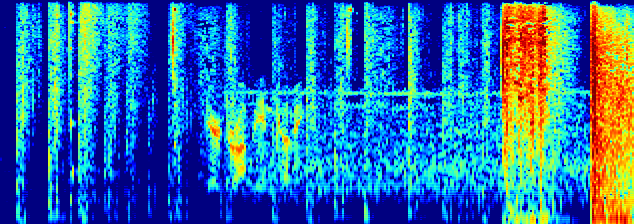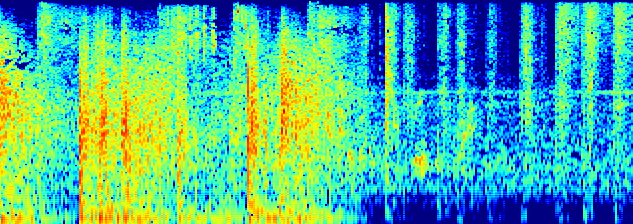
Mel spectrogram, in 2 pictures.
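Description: Footsteps run over dry grass and dirt.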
